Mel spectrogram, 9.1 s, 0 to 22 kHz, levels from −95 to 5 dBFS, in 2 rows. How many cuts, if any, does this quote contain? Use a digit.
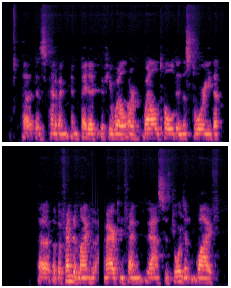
1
